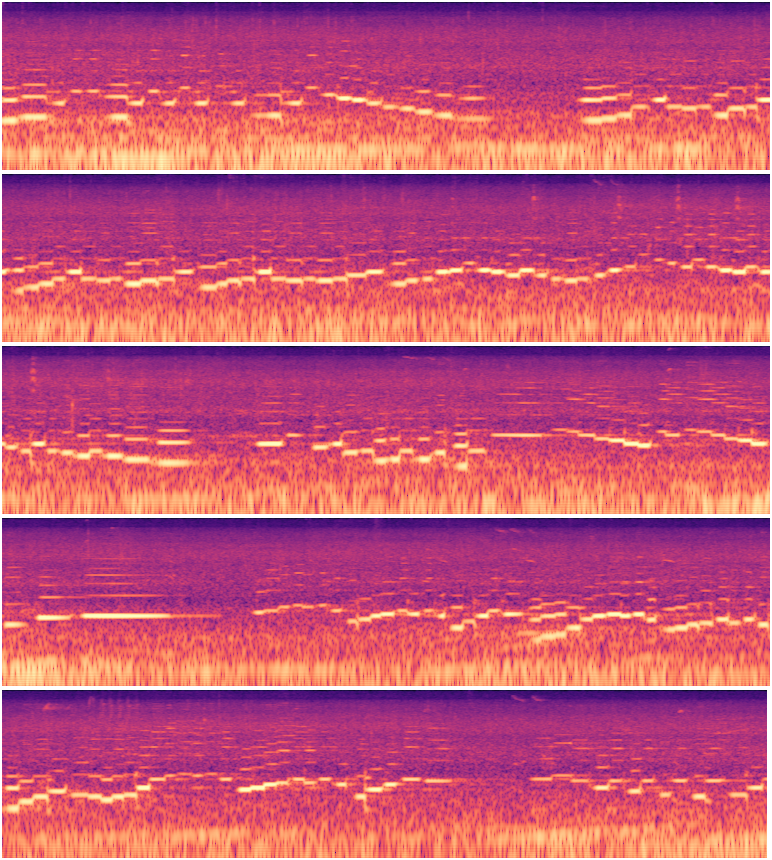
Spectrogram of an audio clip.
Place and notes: Saxophone player, The Hague
Saxophone player, Lange Vijverberg, The Hague, with traffic, pedestrians, and the Hogvijver fountain in the background. A little windy unfortunately. Binaural recording.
